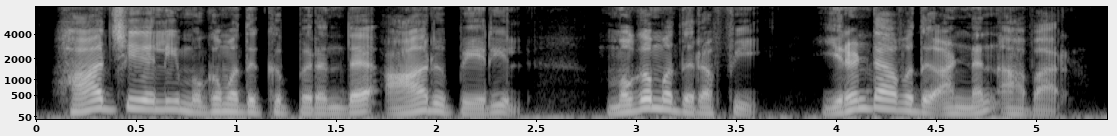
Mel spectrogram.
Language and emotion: Tamil, neutral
